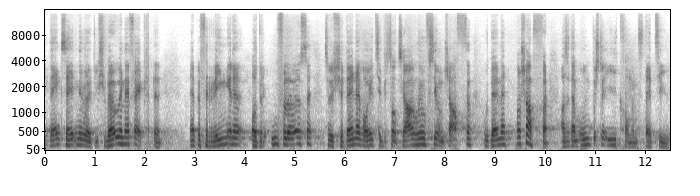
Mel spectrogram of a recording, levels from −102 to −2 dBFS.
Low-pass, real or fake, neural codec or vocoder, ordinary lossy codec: 14.4 kHz; fake; codec, 44.1 kHz, 2.6 kbps, DAC; none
